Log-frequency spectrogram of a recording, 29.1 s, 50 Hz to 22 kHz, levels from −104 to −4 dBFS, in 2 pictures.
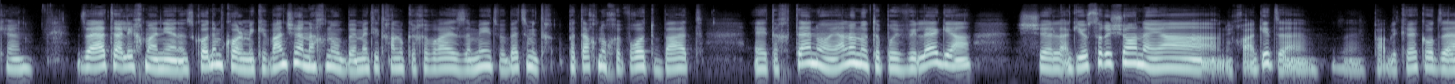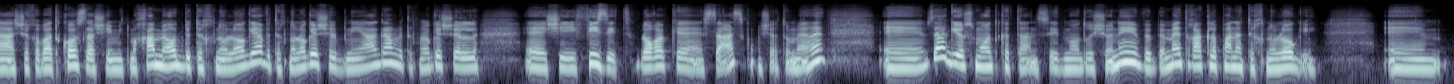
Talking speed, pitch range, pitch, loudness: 155 wpm, 155-190 Hz, 170 Hz, -27 LUFS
